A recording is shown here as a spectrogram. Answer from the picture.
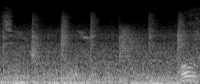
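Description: Background music under a steady low hum, with faint pitched sounds in the middle; a man's voice comes in right at the end.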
